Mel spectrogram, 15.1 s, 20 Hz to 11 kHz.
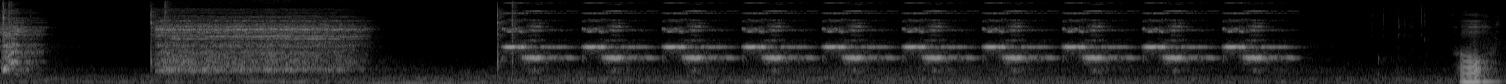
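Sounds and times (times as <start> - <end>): toy button click: 0.0 - 0.4
hissing beam effect: 1.5 - 3.8
two-tone warning beep: 5.0 - 13.0.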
